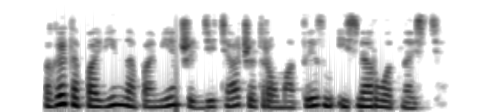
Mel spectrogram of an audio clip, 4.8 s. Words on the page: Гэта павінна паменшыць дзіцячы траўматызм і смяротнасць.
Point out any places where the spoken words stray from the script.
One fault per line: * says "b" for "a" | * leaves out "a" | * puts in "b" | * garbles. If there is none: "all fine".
all fine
